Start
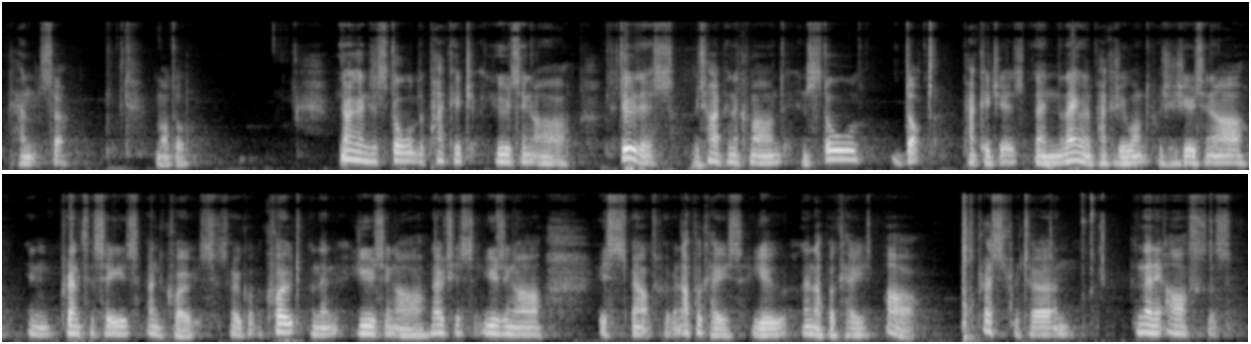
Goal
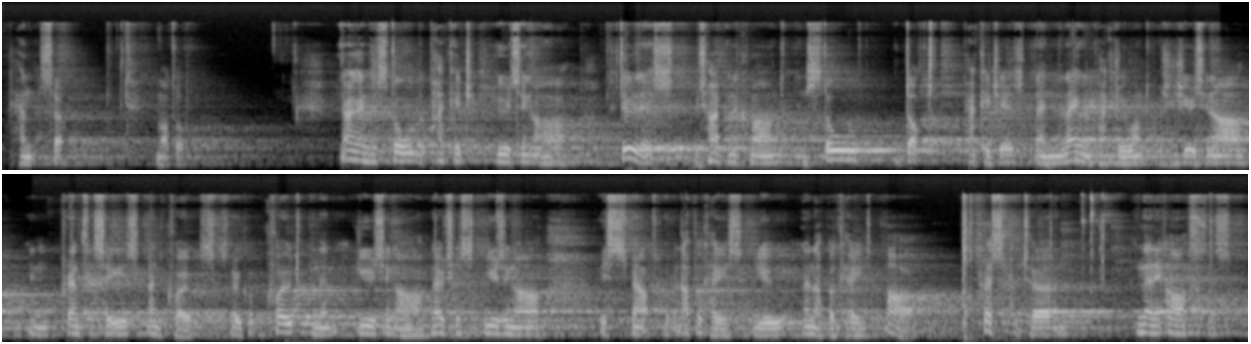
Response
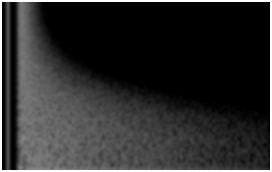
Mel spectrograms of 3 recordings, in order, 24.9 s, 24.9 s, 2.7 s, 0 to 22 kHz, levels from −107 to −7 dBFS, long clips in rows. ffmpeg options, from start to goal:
-filter_complex "[0:a]asettb=1/sr,asplit=3[s0][s1][s2];[s0]atrim=end=1.614[s3];[s1]atrim=start=1.61:end=3.59,asetpts=PTS-STARTPTS,afade=t=in:d=0.004:c=qsin,afade=t=out:st=1.976:d=0.004:c=qsin,lowshelf=f=360:g=-8.5[s4];[s2]atrim=start=3.586[s5];[s3][s4]acrossfade=d=0.004:c1=hsin:c2=qsin[s6];[s6][s5]acrossfade=d=0.004:c1=qsin:c2=hsin,asplit=2[s7][s8];[1:a]atrim=start_sample=2205[s9];[s8][s9]afir=irnorm=-1:irlink=0,volume=0.237[s10];[s7][s10]amix=inputs=2:normalize=0,alimiter=limit=0.112:level=0:latency=1:release=11,asettb=1/sr,asplit=3[s11][s12][s13];[s11]atrim=end=12.174[s14];[s12]atrim=start=12.17:end=12.76,asetpts=PTS-STARTPTS,afade=t=in:d=0.004:c=qsin,afade=t=out:st=0.586:d=0.004:c=qsin,lowpass=8100[s15];[s13]atrim=start=12.756[s16];[s14][s15]acrossfade=d=0.004:c1=hsin:c2=qsin[s17];[s17][s16]acrossfade=d=0.004:c1=qsin:c2=hsin,aemphasis=mode=production:type=riaa,volume=0.631"

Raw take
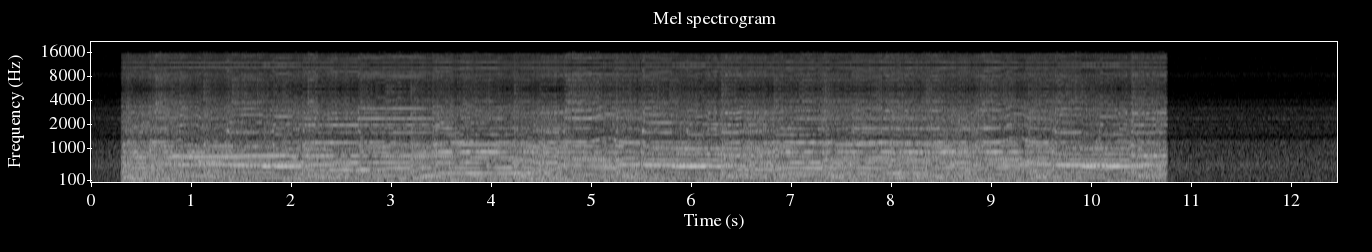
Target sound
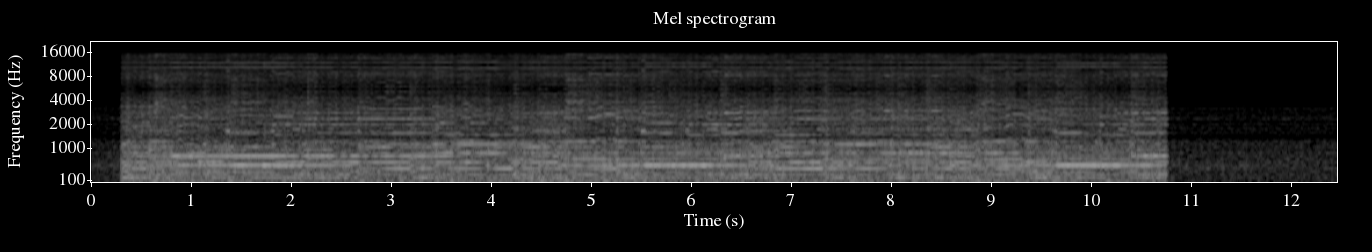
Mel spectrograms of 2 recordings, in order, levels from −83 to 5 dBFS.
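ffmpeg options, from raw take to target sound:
-af "afftfilt=real='hypot(re,im)*cos(PI*b)':imag='0':win_size=2048:overlap=0.75,volume=0.501"

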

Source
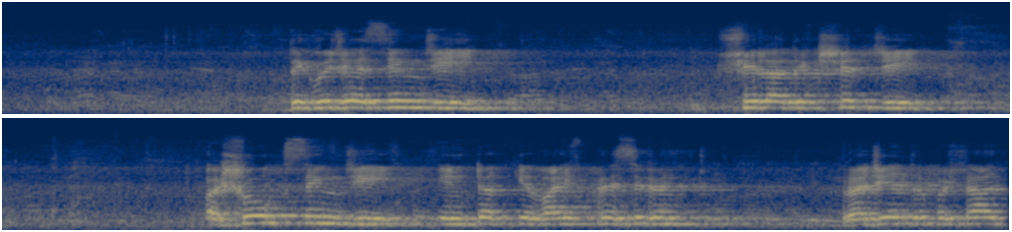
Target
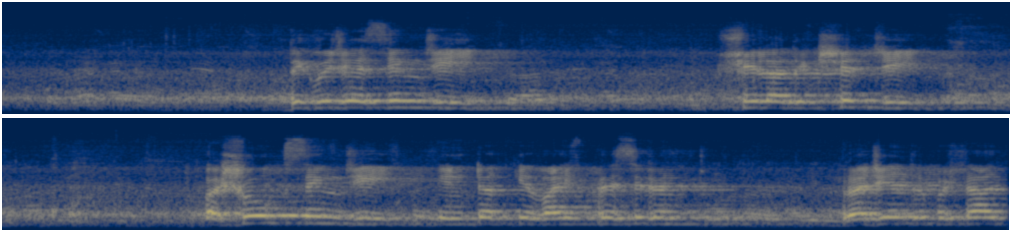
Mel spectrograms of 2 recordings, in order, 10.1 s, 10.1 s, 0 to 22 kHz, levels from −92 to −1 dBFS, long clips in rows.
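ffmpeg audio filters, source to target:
-filter_complex "[0:a]acrossover=split=1200[s0][s1];[s0]acompressor=threshold=0.0126:ratio=6[s2];[s2][s1]amix=inputs=2:normalize=0,highpass=f=560:t=q:w=4.4"

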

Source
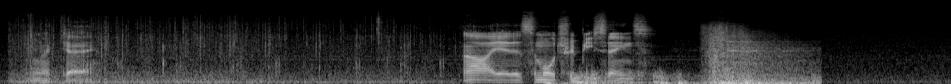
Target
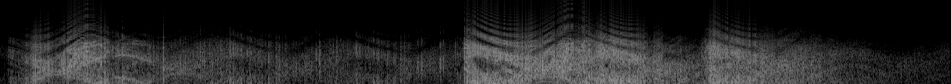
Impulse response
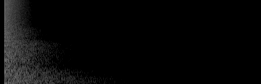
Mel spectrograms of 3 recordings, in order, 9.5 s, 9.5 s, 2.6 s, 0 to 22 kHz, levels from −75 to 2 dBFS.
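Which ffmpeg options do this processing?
-filter_complex "[0:a]asettb=1/sr,asplit=3[s0][s1][s2];[s0]atrim=end=5.414[s3];[s1]atrim=start=5.41:end=6.31,asetpts=PTS-STARTPTS,afade=t=in:d=0.004:c=qsin,afade=t=out:st=0.896:d=0.004:c=qsin,aeval=exprs='val(0)+0.5*0.0562*sgn(val(0))':c=same[s4];[s2]atrim=start=6.306[s5];[s3][s4]acrossfade=d=0.004:c1=hsin:c2=qsin[s6];[s6][s5]acrossfade=d=0.004:c1=qsin:c2=hsin,adynamicsmooth=sensitivity=5.5:basefreq=3600,asplit=2[s7][s8];[s8]aecho=0:1:171:0.501[s9];[s7][s9]amix=inputs=2:normalize=0,alimiter=limit=0.178:level=0:latency=1:release=24,lowshelf=f=350:g=-11,acrusher=samples=22:mix=1:aa=0.000001:lfo=1:lforange=22:lforate=0.83,acrossover=split=550 2800:gain=0.2 1 0.224[s10][s11][s12];[s10][s11][s12]amix=inputs=3:normalize=0,asplit=2[s13][s14];[s14]adelay=488,lowpass=f=1400:p=1,volume=0.316,asplit=2[s15][s16];[s16]adelay=488,lowpass=f=1400:p=1,volume=0.47,asplit=2[s17][s18];[s18]adelay=488,lowpass=f=1400:p=1,volume=0.47,asplit=2[s19][s20];[s20]adelay=488,lowpass=f=1400:p=1,volume=0.47,asplit=2[s21][s22];[s22]adelay=488,lowpass=f=1400:p=1,volume=0.47[s23];[s15][s17][s19][s21][s23]amix=inputs=5:normalize=0[s24];[s13][s24]amix=inputs=2:normalize=0,afftfilt=real='re*lt(hypot(re,im),0.158)':imag='im*lt(hypot(re,im),0.158)':win_size=1024:overlap=0.75,aeval=exprs='val(0)*sin(2*PI*480*n/s+480*0.85/0.82*sin(2*PI*0.82*n/s))':c=same,volume=2.24"

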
